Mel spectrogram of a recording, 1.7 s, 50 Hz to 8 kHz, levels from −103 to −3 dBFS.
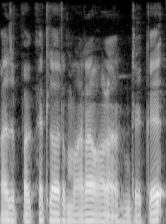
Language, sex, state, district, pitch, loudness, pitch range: Tamil, male, Tamil Nadu, Nilgiris, 95 Hz, -18 LUFS, 90-100 Hz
